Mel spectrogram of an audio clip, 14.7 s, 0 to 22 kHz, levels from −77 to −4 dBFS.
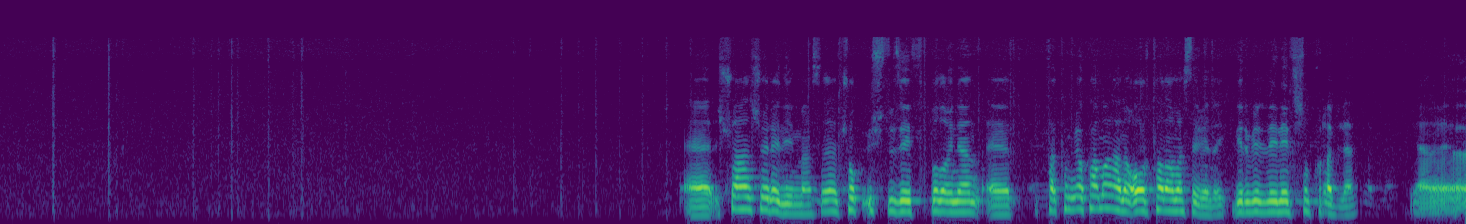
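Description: From start to finish the speech carries an echo with no canceller: the far end's loudspeaker feeds back into its microphone and nothing strips it out, so every phrase returns roughly 0.4 s later, about 26 dB down and thinner. On a spectrogram each syllable's energy reappears as a faint ghost shifted right by that gap. In the waveform, small delayed bumps trail each burst and fill the pauses.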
